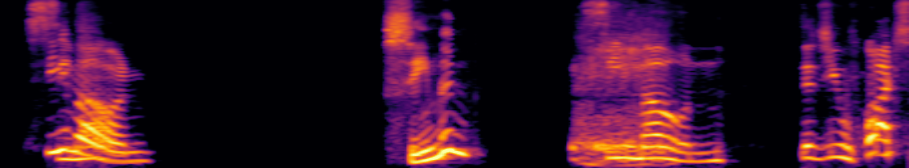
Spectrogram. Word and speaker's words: Simon: I think despite the fact that it's spelled Simon, they say it's Simone.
